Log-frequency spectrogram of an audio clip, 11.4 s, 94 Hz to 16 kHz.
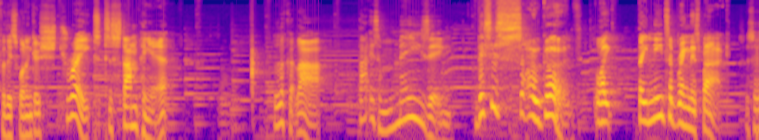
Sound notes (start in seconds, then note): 2.4 bright instrumental music; 3.8 stamp taps; 7.1 bright instrumental music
